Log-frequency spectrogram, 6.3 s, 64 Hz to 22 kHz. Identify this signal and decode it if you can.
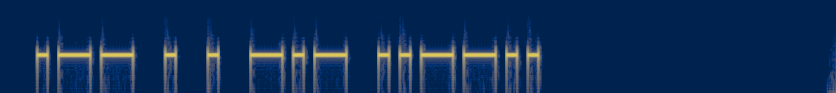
Morse code, heard as a keyed tone, about 15 wpm, 700 Hz. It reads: WEEK?
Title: Sentences from Top 1000 Words - Review Part 5 - 15wpm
